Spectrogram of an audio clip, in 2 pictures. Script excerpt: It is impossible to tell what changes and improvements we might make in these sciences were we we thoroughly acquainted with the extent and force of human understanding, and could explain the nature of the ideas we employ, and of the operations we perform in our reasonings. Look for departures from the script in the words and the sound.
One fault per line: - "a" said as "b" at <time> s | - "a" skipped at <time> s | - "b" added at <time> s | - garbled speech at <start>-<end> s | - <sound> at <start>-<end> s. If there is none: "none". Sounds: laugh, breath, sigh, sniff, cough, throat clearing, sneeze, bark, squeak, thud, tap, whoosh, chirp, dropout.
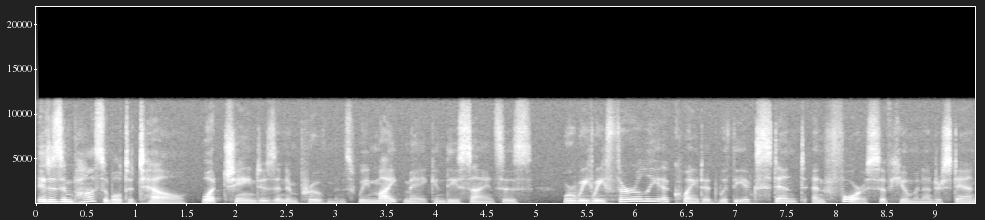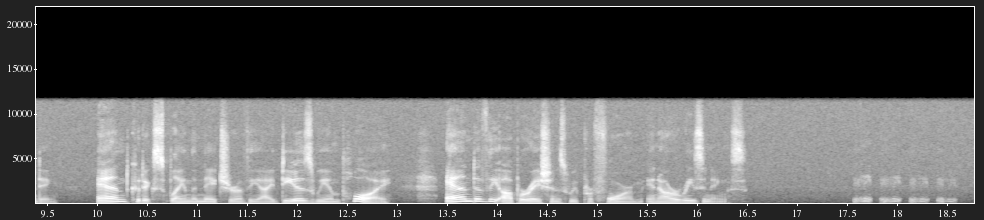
- laugh at 17.6-18.6 s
